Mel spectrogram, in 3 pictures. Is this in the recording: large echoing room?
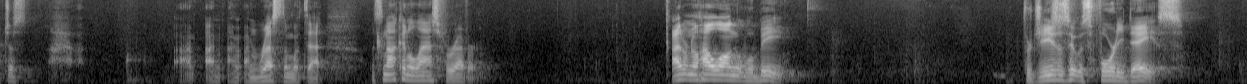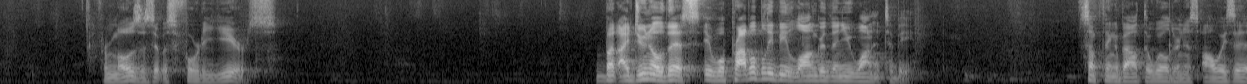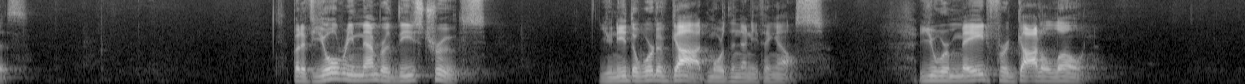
yes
